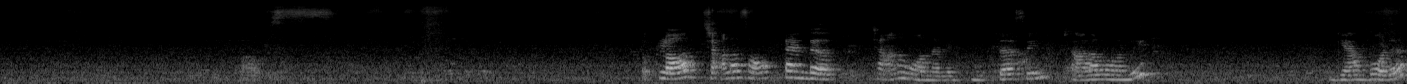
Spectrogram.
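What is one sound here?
Cloth rustles as it is unfolded and draped.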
